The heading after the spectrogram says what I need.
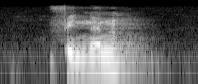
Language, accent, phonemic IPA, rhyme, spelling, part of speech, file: German, Austria, /ˈfɪnən/, -ɪnən, Finnen, noun, De-at-Finnen.ogg
- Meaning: plural of Finne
